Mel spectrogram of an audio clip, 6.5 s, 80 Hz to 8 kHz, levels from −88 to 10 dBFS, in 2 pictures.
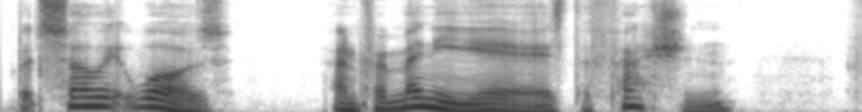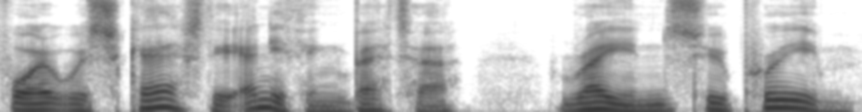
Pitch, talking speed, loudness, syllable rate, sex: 125 Hz, 165 wpm, -18 LUFS, 5.3 syllables/s, male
